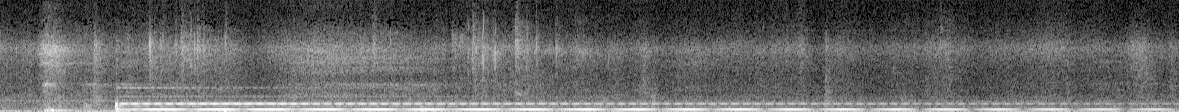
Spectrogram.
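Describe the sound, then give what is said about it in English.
A meditation bell is struck once to begin a group meditation and rings out with a low, steady tone that wavers in slow, regular pulses, fading gradually over about ten seconds with no talking. “I'll ring the bell.”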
